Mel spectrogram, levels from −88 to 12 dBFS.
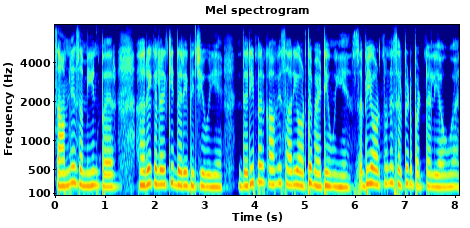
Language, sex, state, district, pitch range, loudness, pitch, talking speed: Hindi, female, Chhattisgarh, Sukma, 210-255 Hz, -19 LUFS, 230 Hz, 200 wpm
